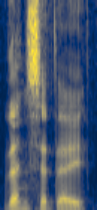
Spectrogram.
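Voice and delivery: ordinary delivery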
